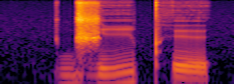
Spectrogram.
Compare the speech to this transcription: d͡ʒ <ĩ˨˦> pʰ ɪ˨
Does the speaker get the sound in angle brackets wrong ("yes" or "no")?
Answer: yes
